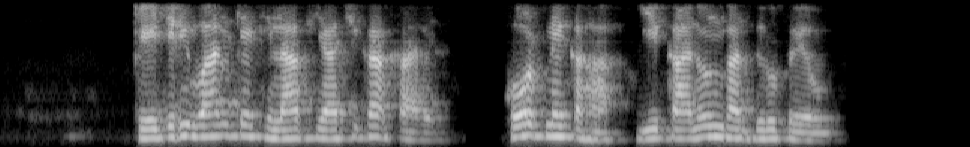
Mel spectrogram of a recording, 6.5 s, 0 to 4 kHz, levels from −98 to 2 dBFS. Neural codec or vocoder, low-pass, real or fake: codec, 16 kHz, 16 kbps, FunCodec, trained on LibriTTS, 50 frames a second; 3.6 kHz; fake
